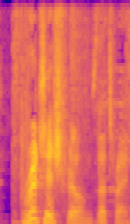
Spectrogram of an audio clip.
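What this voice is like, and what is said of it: Put-on British accent. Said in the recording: “That was a wonderful accent”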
